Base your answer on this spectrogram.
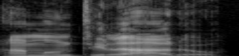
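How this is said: The word is pronounced with Italian sounds. "If you're talking about um, an Italian play, it would be"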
